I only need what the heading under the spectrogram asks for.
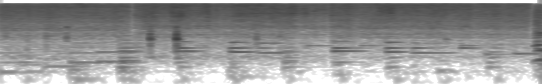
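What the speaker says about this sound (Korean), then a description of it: "살짝 익도록 이렇게 볶아주세요" Seasoned shiitake mushrooms with sesame oil stir-frying in a pan, a loud, close, continuous sizzle broken by quick repeated spatula scrapes and tosses, with no one speaking.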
